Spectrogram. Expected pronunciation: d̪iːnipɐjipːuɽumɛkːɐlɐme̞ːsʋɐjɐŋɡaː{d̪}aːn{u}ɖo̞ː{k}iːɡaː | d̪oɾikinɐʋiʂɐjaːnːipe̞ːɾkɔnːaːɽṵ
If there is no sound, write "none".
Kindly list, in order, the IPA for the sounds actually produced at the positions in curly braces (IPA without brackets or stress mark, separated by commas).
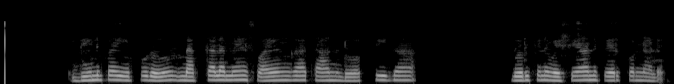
t̪, u, p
